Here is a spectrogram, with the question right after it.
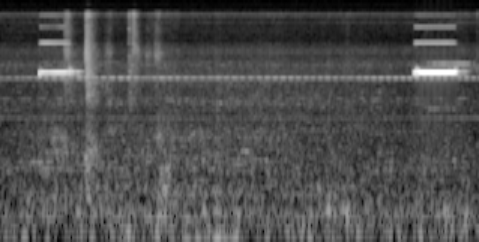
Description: A Honeywell Notifier fire alarm panel beeping at Hamilton Rail Station in New Jersey.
